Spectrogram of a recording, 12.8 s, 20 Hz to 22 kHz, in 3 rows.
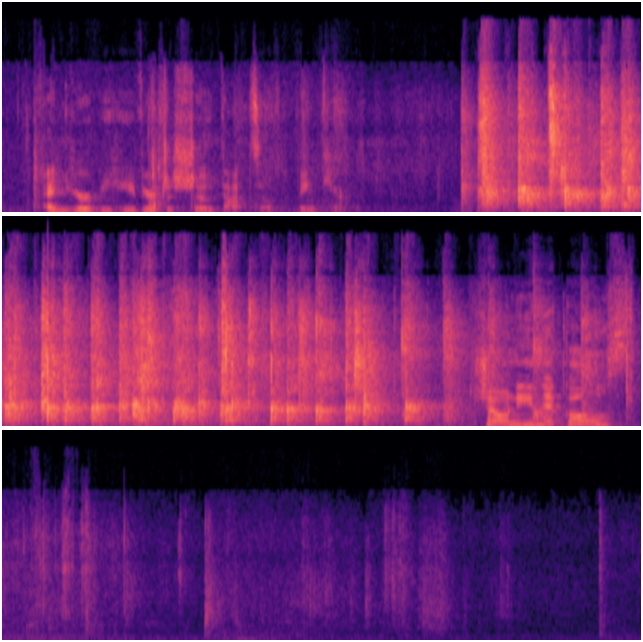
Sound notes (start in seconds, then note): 3.0 attendees clapping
